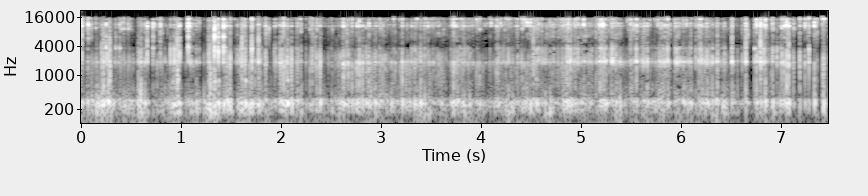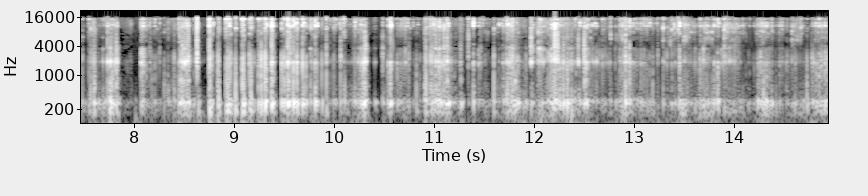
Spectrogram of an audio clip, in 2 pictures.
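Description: Long decorated nails quickly tap and scratch a hollow, empty, hand-sized cup of textured glass. The result is a dense, continuous stream of rapid clicks and rough scraping over a steady hollow tone around 266 Hz, with each tap dying away almost at once.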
